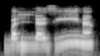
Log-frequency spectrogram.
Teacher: आयत number last है, आयत नंबर 10। वल्लजीन, लाम पे तशदीद है, वल सख्ती से जोड़ना है। जी को दो हरकत, नून को सिर्फ एक हरकत।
